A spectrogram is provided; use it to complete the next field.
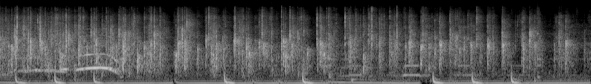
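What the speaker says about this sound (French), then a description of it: "tonnerre d'applaudissements" Applause greets a guest introduced on a French comedy show, with a burst of claps and taps over steady broadband noise and a few tonal whistles or voices mixed in, fading as the next scene begins.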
